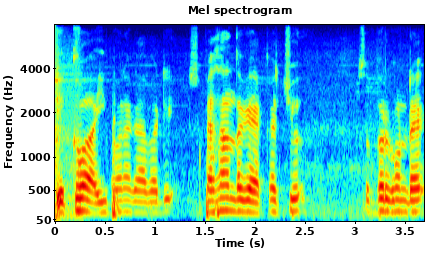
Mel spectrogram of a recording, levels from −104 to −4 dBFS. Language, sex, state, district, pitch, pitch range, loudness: Telugu, male, Andhra Pradesh, Krishna, 175 Hz, 165-180 Hz, -19 LUFS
